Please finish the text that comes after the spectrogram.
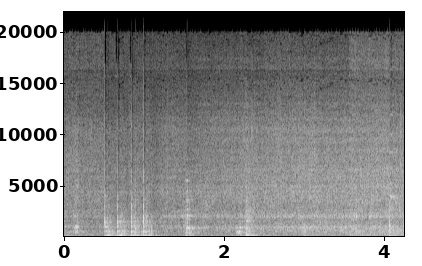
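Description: Curry with peeled tomatoes simmering and being stirred in a pan: a steady sizzling bubble runs throughout, with a burst of quick utensil knocks and scrapes early on, close and alone without talk.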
